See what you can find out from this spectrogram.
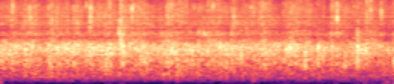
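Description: A crowd claps steadily after a story of a woman's cancer being found gone, a dense wash of many hands applauding at an even level throughout, with no voices rising above it.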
